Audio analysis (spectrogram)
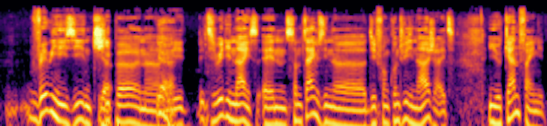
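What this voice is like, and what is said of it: French accent. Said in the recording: “Your accent drives me absolutely crazy ... that French accent of yours is sexy”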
